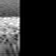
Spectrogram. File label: Police Tac, p25; Raleigh; Downtown District Tac 1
